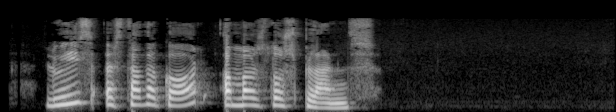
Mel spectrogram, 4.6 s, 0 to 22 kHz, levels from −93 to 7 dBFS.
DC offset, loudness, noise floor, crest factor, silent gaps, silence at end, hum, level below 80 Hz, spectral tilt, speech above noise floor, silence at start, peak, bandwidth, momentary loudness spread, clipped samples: under 0.1%; -16 LUFS; -67 dBFS; 18 dB; none; 1.85 s; none; -64 dBFS; -4.5 dB/octave; 51 dB; 0.35 s; 0 dBFS; 11.5 kHz; 11 LU; under 0.1%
